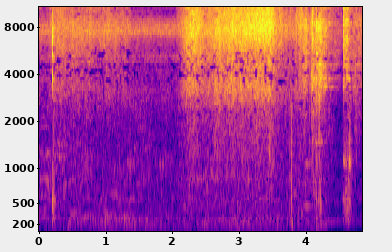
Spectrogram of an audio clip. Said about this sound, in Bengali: এগুলোকে এখন শুকনো কড়ার মধ্যে দিয়ে একটু ভেজে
